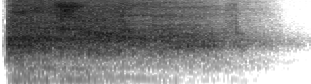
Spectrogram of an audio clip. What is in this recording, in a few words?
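See Player Knight Male, Battle; Barks; Mendicant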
